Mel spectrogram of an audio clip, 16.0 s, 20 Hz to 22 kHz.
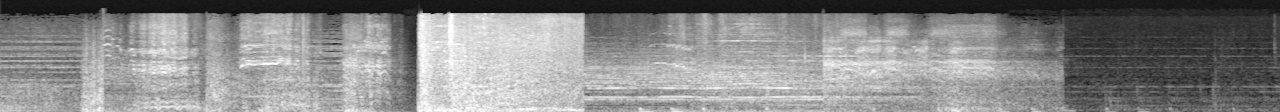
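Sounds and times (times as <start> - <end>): dramatic orchestral film score: 0.0 - 5.1, 6.7 - 16.0
horses neighing: 1.3 - 5.0, 8.2 - 13.3.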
